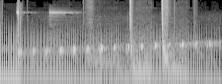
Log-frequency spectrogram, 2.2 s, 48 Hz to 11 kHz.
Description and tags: tweaknology rising-up01
made with black retangle (Reaktor ensemble) this is part of a pack of short cuts from the same session
noise, glitch, lab, mutant, sci-fi, electro, hi-tech, soundeffect, robot, computer, soundesign, analog, transformers, effect, digital, cyborg, fx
